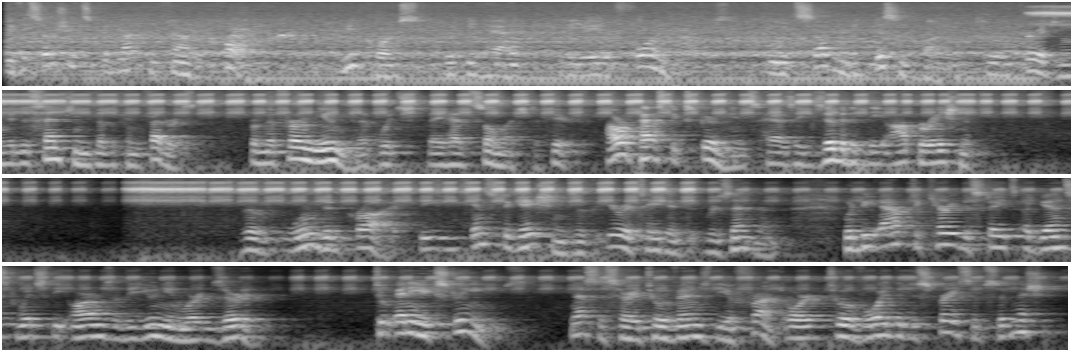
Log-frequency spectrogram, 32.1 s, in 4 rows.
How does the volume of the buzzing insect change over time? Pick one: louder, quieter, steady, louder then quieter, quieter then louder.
quieter.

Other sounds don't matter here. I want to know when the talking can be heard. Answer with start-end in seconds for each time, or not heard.
0.0-15.3, 17.8-26.1, 26.9-31.9.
